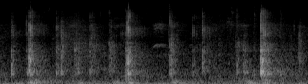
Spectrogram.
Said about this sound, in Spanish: Una chica de su clase, Madeline, bailó un zapateo.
